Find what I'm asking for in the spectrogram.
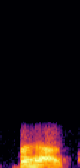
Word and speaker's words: Baz: B-A-Z. – Baz.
